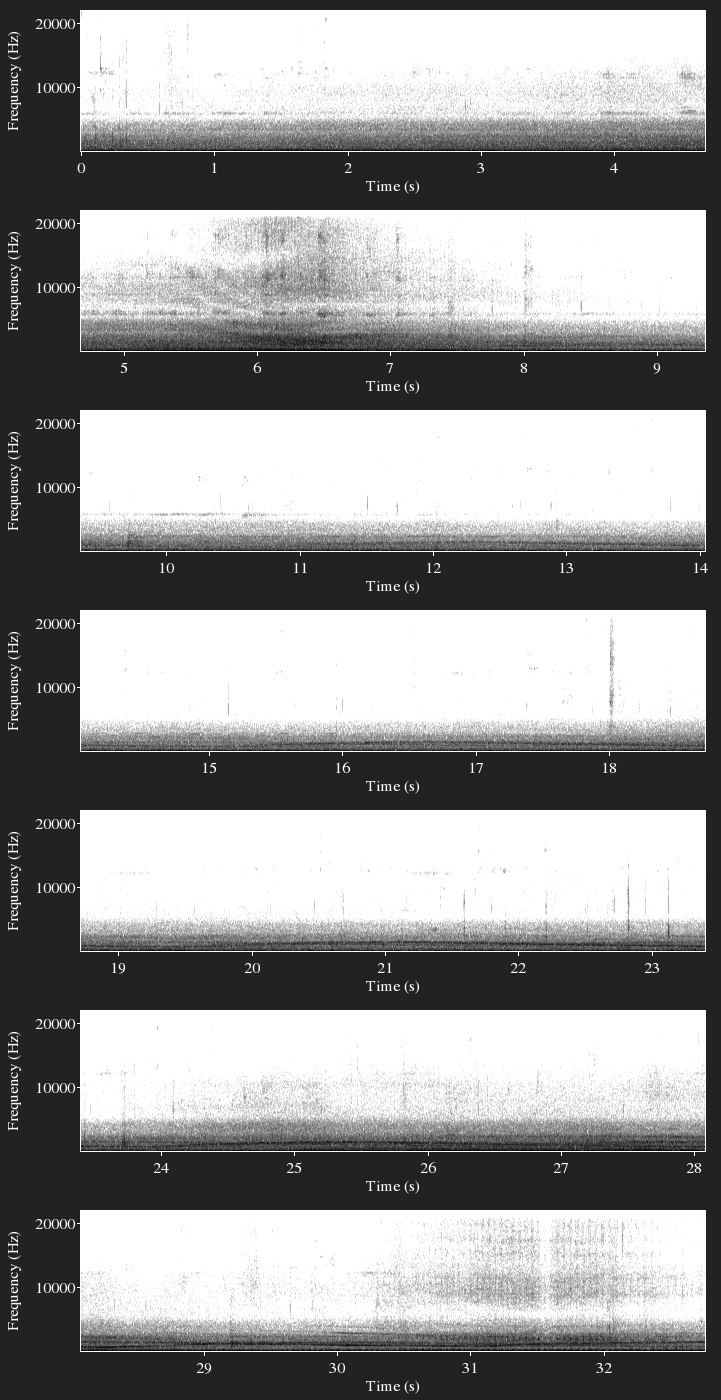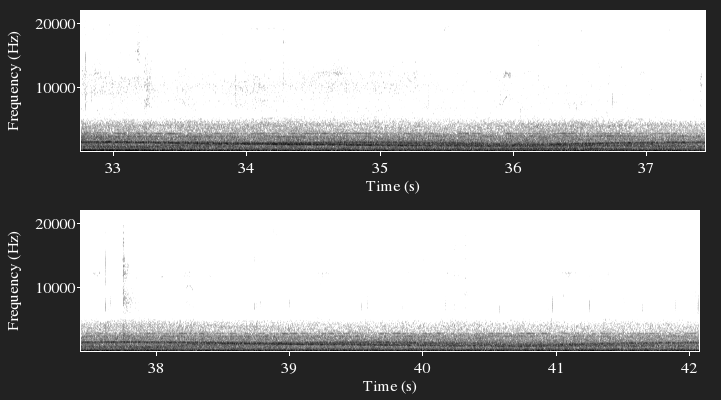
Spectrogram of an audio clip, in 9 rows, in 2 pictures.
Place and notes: Tianxiang Rd., Taipei City - Small streets
walking in the Tianxiang Rd.Traffic Sound, Binaural recordings, Zoom H4n+ Soundman OKM II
